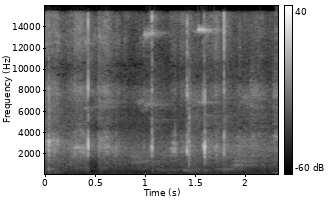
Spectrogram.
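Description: Paper handled close up: a printed manual's pages and a card being bent and flipped by hand, with a series of sharp paper ticks, most of them in the second half.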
